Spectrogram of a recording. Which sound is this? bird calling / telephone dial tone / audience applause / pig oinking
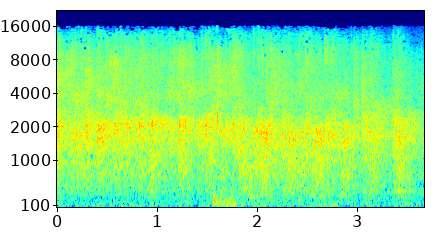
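audience applause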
